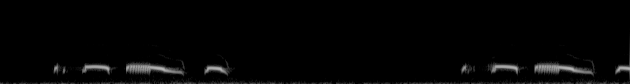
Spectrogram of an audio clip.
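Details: Local spotted dove with a big voice, singing in the ngeruk style with tindan: two phrases of clipped cooing notes, each built around a long, loud note sliding downward, separated by about two seconds of quiet.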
